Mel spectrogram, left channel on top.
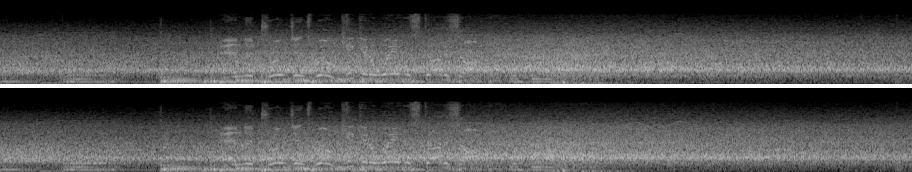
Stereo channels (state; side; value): normal; both; correlation 0.45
